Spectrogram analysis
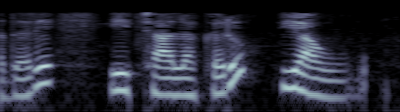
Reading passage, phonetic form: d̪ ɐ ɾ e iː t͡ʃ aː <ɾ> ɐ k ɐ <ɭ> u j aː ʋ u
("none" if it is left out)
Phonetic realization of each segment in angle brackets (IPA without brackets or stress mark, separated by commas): l, ɾ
